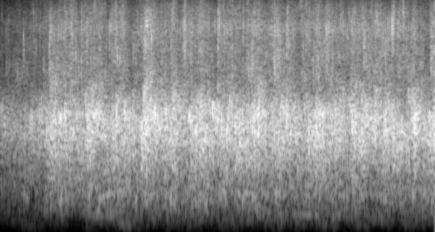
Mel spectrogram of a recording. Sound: applause

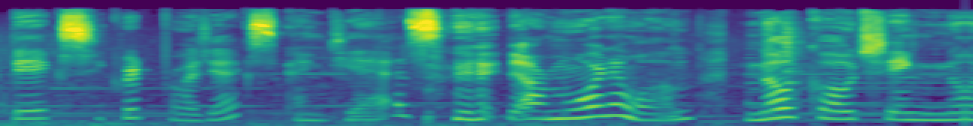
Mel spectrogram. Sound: chuckles

